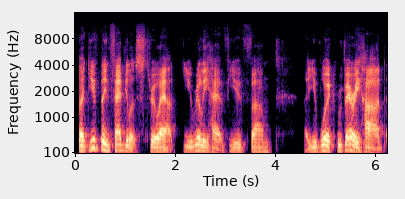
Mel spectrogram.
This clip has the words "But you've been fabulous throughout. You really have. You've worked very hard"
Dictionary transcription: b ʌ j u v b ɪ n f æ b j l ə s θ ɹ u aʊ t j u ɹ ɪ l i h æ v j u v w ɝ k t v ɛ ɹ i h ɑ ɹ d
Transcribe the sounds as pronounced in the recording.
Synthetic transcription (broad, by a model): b ʌ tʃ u v b ɪ n f æ b j l ə s θ ɹ u aʊ t j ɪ ɹ ɪ l i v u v j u v w ɝ k t v ɛ ɹ i h ɑ ɹ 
